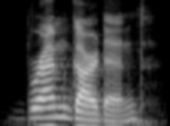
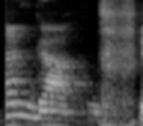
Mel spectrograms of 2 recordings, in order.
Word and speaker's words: Bremgarten: Bremgarten. – That's the American way to say it, but the German way was... – Bremgarten. – Yeah, there you go. That's how you say it.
